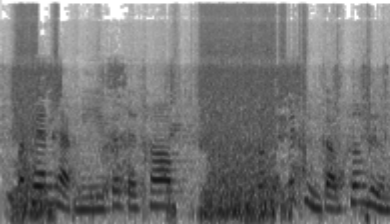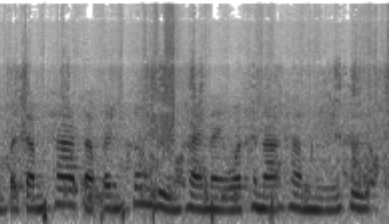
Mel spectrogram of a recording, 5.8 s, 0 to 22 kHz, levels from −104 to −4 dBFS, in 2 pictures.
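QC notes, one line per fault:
0.00–0.11 s, 0.32–1.52 s and 2.07 s to the end: speech suppressed in double talk. The speech level drops by roughly 20 dB in stretches, about five seconds in all. This likely comes from an echo canceller that took the near talker for loudspeaker echo and turned it down.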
